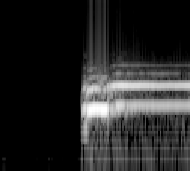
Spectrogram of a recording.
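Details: Siberian husky puppy, one of seven-week-old litter from Dixie at a sled dog kennel in the Sierra Nevada forest near North Lake Tahoe, California; a single sustained tonal howl-like whine, steady and even, beginning abruptly after silence.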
